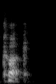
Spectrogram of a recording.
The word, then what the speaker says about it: Koch: My legal last name is K O C H, pronounced Cook, which really easy to screw up and sound like a dirty word.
